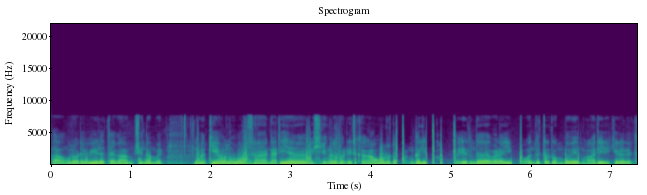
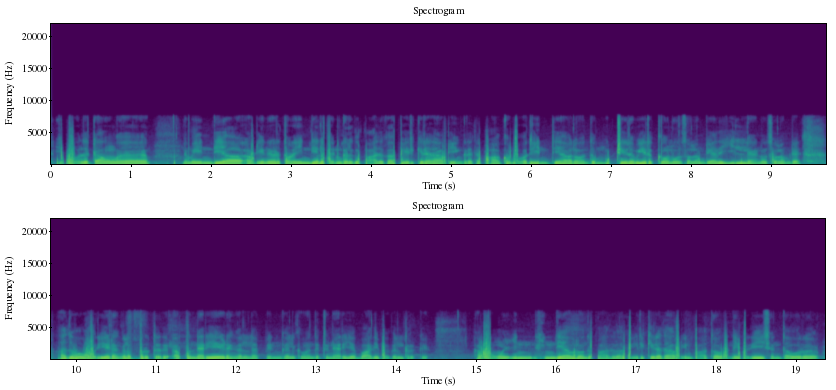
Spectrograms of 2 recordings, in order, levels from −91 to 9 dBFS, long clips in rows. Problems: echo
